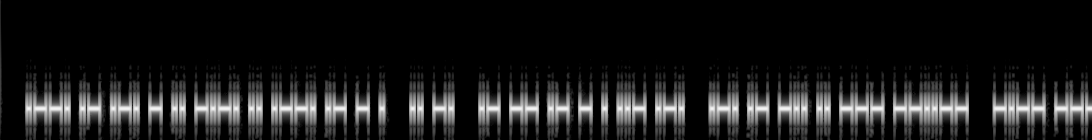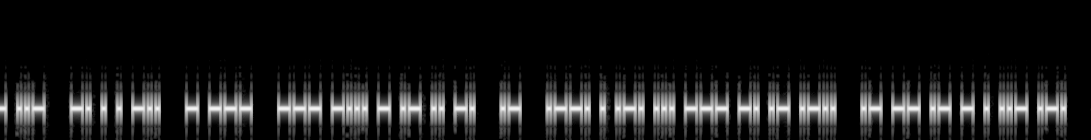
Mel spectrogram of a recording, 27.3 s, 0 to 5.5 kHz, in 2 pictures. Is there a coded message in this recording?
Yes: Morse code from 0.3 to 27.0 s, heard as a keyed tone, about 25 wpm, 600 Hz. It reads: PARTICIPATE IN AMATEUR RADIO, YOU NEED TO OBTAIN A PERSONAL AMATEUR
